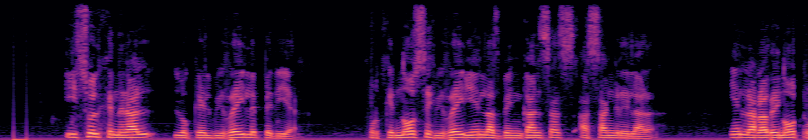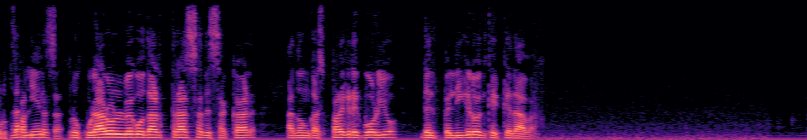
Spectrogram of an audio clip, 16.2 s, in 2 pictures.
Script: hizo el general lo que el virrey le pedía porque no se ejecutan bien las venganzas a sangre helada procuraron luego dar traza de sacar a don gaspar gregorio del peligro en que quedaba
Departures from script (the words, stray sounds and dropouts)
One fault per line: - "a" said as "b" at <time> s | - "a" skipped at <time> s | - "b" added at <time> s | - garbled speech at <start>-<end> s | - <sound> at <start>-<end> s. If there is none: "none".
- "ejecutan" said as "virrey" at 4.3 s
- garbled speech at 7.3-8.7 s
